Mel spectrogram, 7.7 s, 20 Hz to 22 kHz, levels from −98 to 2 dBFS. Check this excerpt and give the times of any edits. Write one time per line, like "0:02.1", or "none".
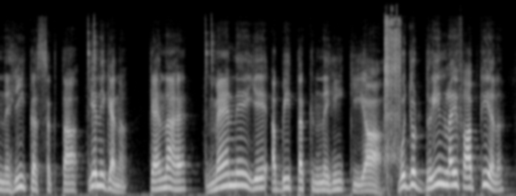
0:05.8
